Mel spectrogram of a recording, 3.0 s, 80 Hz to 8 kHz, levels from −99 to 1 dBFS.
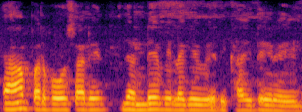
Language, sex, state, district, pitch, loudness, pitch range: Hindi, male, Haryana, Rohtak, 150 Hz, -16 LUFS, 140-155 Hz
